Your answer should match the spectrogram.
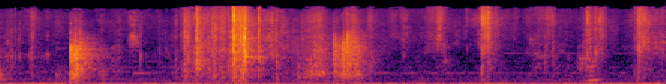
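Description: A deck of tarot cards being shuffled by hand: several short, irregular swishes of the cards.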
